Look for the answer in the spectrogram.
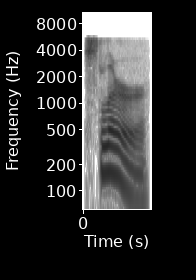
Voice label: "slur", English

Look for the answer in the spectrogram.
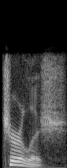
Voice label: "churlish", English

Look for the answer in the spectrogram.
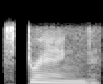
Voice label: "stringed", English

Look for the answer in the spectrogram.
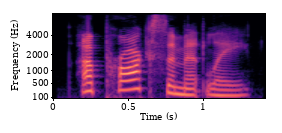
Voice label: "approximately", English

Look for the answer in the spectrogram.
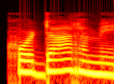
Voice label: "chordotomy", English

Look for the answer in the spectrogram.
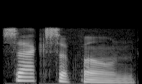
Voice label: "saxophone", English

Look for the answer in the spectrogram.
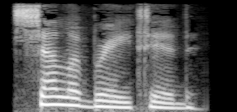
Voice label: "celebrated", English

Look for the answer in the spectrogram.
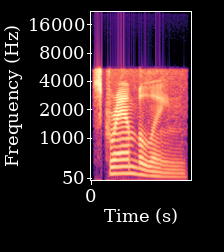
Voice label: "scrambling", English

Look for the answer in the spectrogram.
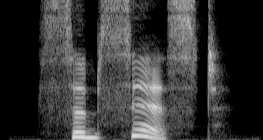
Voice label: "subsist", spelling

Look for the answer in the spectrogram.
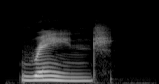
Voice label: "range", english

